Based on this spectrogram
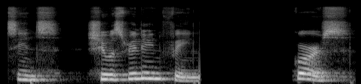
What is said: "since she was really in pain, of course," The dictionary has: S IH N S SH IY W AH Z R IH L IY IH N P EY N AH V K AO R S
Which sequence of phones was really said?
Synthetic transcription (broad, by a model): S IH N S SH IY W AH Z R IH L IY IH N F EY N AH V K AO R S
